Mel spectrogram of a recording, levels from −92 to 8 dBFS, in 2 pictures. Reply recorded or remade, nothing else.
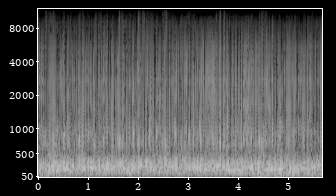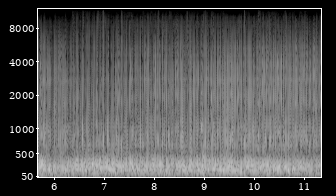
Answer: remade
